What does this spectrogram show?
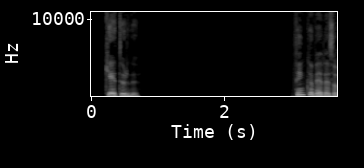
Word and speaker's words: Geturðu: Keep a rising question tone on the last syllable.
